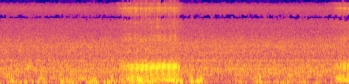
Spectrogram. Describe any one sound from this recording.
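A small dog snores and snorts softly close by.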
